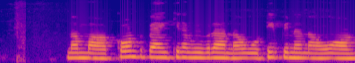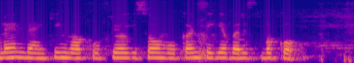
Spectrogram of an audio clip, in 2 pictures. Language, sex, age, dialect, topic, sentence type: Kannada, female, 31-35, Central, banking, statement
